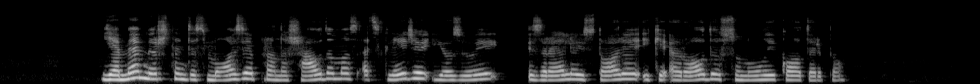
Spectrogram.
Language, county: Lithuanian, Tauragė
